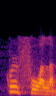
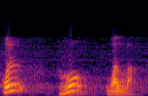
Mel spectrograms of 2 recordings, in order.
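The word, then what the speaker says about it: কুল হু ওয়াল্লাহ (قل هو الله): তো এটার ক্ষেত্রে আমরা অনেক কিছু ভুল করে থাকি, সেটা হচ্ছে কুল ফু আল্লাহ বলে থাকি, অর্থাৎ উচ্চারণ হচ্ছে কুল হু ওয়াল্লাহ, কিন্তু আমরা বলে থাকি যেটা না জানার কারণে কুল ফু আল্লাহ, অর্থাৎ হার স্থানে আমরা ফার উচ্চারণ করি।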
